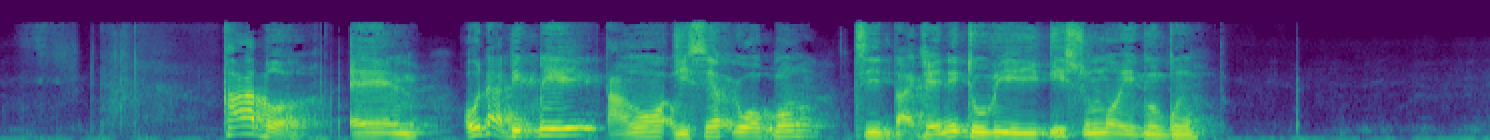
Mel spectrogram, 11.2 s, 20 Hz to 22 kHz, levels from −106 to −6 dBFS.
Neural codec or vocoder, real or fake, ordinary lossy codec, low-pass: codec, 24 kHz, 1 kbps, SNAC; fake; MP3, 48 kbps; 10.8 kHz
